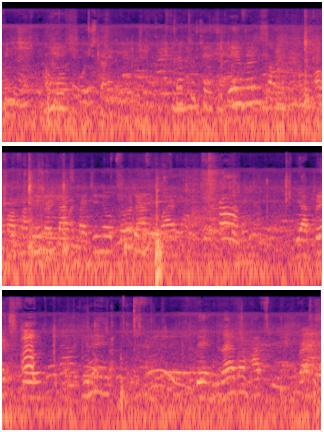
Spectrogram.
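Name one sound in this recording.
A man speaks with animation to a group outdoors.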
